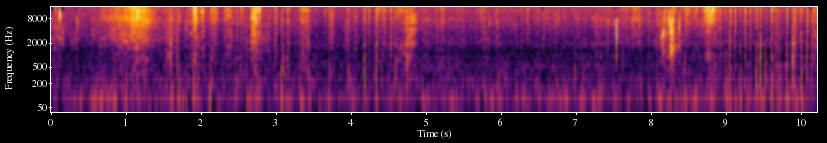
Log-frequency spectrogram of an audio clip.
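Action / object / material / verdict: scrape / fabric-covered rubber hot water bottle / fabric, rubber / none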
